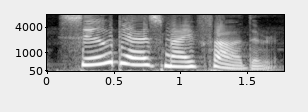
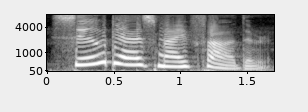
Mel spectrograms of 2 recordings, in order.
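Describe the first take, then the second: First: It is said in a whining voice. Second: It is said in a whining voice.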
